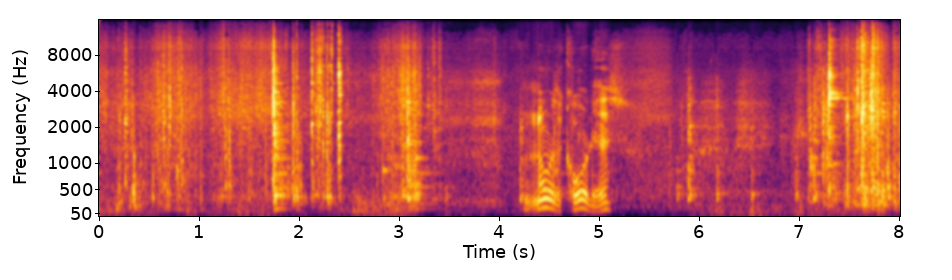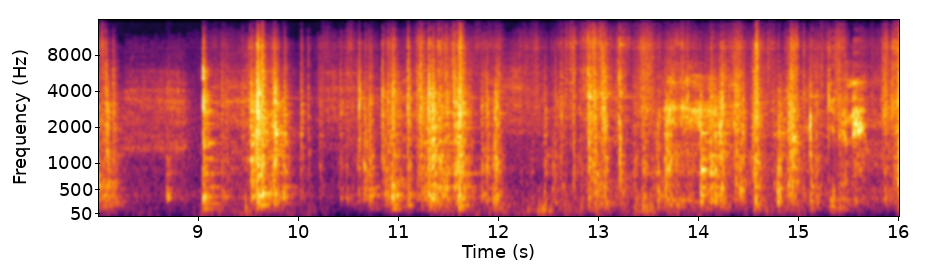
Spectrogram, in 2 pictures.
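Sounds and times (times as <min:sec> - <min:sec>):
metal and plastic scrap clattering: 0:00.0 - 0:03.6, 0:07.0 - 0:16.0.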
